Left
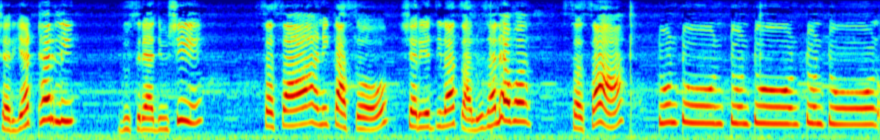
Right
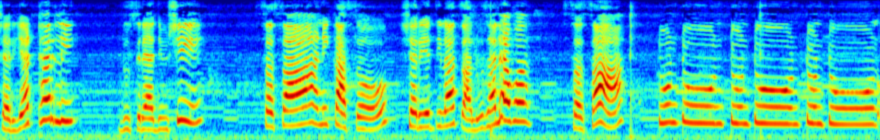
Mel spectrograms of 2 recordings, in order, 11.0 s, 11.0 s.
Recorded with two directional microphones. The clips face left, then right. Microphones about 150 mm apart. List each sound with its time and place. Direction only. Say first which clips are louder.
0.0 s a woman's voice: left 2 dB; 15° left (ahead or behind)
